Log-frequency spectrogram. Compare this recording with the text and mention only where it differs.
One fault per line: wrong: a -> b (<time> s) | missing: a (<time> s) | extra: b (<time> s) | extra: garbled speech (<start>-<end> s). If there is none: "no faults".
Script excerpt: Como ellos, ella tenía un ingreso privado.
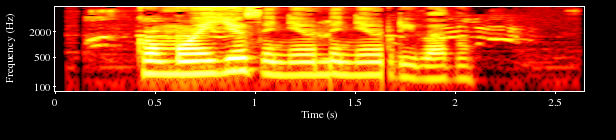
missing: ella (1.1 s)
wrong: ingreso -> tenía (1.3 s)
